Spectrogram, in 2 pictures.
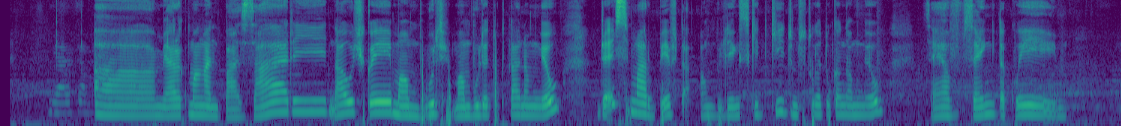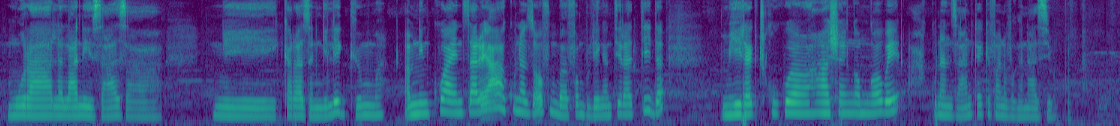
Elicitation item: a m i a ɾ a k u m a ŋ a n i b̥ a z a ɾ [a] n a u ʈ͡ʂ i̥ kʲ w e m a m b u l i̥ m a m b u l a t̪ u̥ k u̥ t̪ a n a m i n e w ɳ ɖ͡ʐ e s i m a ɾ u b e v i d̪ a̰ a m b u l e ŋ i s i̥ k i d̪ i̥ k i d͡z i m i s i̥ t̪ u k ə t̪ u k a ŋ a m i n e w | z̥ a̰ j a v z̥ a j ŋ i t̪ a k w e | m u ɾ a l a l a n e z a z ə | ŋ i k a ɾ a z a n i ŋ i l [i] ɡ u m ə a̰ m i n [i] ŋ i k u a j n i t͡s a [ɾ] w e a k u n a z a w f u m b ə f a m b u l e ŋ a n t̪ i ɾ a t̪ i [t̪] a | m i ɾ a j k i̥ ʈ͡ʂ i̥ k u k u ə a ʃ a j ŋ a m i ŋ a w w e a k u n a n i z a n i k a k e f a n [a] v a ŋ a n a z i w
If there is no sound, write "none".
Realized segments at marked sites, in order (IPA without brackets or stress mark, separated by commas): i, e, i, ɾ, d̪, a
